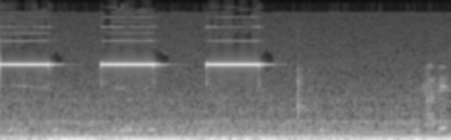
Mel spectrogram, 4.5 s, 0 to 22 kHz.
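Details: Smoke alarm designed for a 9 V battery, self-test at normal supply before overvoltage testing: three loud shrill half-second beeps about a second apart, the usual test pattern of a working alarm.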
